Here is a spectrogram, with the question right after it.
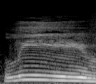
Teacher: an unvoiced F the word is leave with a voiced V keep the voice in going throughout the whole word and voice the V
